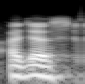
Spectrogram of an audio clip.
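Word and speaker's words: adjust: तो एडजस्ट कर लीजिए नहीं बोलना है, एडजस्ट कर लीजिए, डी नहीं बोला जाता। A और J के बीच में जब भी D आएगा उसका साउंड नहीं किया जाता, उसका प्रोनाउंसिएशन नहीं किया जाता।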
